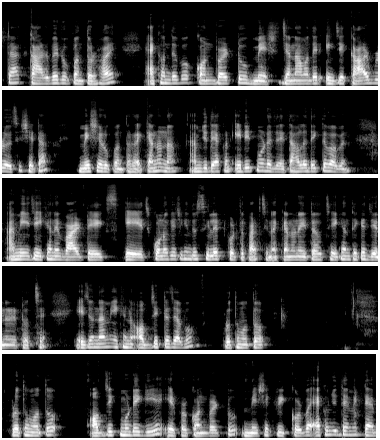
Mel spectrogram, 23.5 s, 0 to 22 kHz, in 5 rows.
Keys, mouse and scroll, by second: 7.0 Tab, 7.4-7.8 scroll up 1, 7.8-8.8 shift+middle drag, 8.8-12.3 scroll up 2, 18.2 Tab, 19.5-22.7 drag, 22.9 Tab.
